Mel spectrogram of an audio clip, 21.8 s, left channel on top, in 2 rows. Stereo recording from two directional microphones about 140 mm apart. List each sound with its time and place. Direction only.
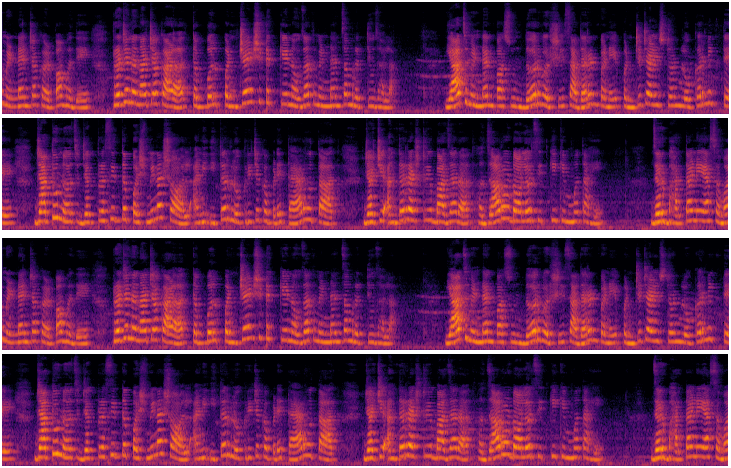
0.0 s a woman's voice: 15° right (ahead or behind)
